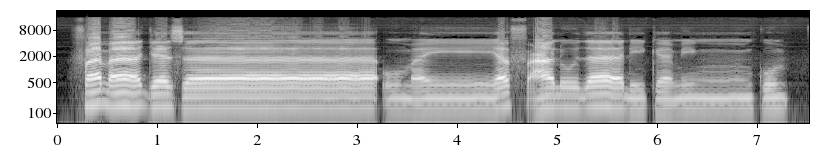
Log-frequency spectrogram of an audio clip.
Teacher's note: panjangkan huruf Ma dua harakat fama tapi jangan terlalu berlebihan dalam membaca Mad thi'i kemudian jaza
